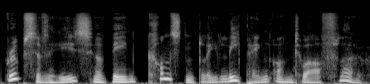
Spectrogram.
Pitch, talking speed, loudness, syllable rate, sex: 125 Hz, 180 wpm, -18 LUFS, 4.3 syllables/s, male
